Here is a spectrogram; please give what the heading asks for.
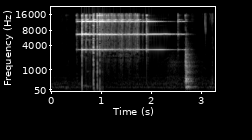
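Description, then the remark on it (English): A small desk bell is struck, its bright metallic ring sustaining clearly for about two seconds before being damped, with no talking. “I still keep that bell at my desk as a monument to Anne's care for me in my darkest hours, and I even ring it occasionally”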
